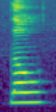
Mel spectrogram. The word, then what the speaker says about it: 嘍: Okay, the last one for today is 啰 or low. 要走哦。 Lo or lo can be used to replace the modal particle le, adding a cheerful and relaxed tone. They are the same as le plus o.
